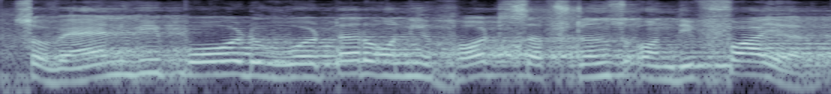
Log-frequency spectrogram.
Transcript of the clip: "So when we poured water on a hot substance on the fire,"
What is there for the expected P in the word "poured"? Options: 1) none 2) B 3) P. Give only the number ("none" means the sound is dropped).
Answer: 3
